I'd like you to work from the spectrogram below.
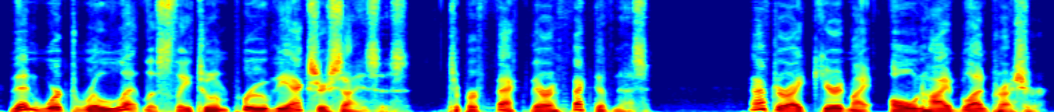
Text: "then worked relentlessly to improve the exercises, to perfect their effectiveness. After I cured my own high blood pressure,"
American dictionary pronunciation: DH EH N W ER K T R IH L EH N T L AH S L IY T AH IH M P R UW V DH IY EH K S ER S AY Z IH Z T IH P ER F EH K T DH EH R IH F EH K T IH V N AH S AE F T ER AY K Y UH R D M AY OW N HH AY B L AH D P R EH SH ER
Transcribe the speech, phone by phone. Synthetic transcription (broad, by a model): DH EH N W ER K T R IH L EH N T L AH S L IY T AH IH M P R UW V DH IY EH K S ER S AY Z IH Z T IH P ER F EH K T DH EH R IH F EH K T IH V N AH S AE F T ER AY K Y UH R D M AY OW N HH AY B L AH D P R EH SH ER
